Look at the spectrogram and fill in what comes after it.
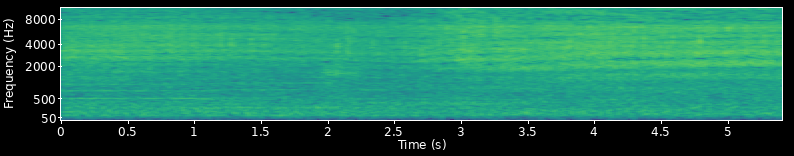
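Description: Masala-coated eggplant slices sizzling in hot ghee on an iron tawa, a steady hiss that grows louder about three seconds in.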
